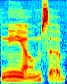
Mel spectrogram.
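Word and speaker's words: Njomza: people want to check her out um it's pronounced neomsa but I just felt like I should say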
